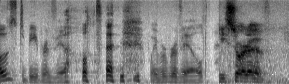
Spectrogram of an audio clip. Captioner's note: laughing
